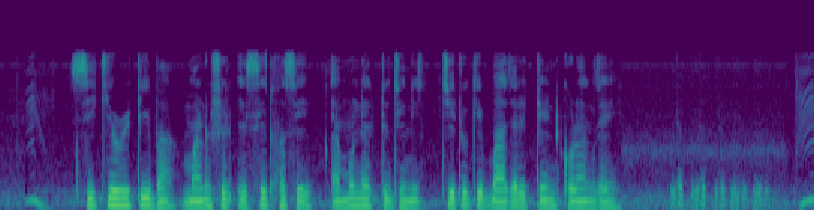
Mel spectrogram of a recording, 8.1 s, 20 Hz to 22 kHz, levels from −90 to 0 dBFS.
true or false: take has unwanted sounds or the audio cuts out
true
